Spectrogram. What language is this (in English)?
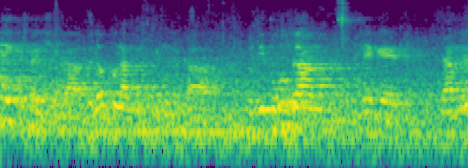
Hebrew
